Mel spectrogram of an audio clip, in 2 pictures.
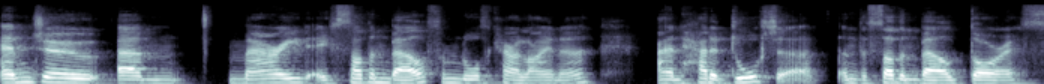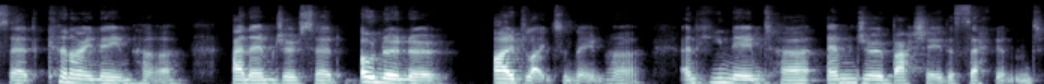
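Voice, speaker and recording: Over a quiet background, the speaker talks at a moderate pace with a London accent and fairly even intonation. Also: woman, very deep, low pitch for a woman. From London, England. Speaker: author. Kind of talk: interview.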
